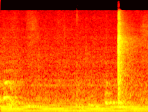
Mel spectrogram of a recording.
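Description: A pause with a steady low electrical hum and one sharp click about three-quarters of the way through.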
